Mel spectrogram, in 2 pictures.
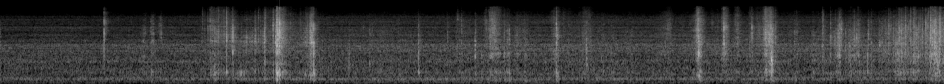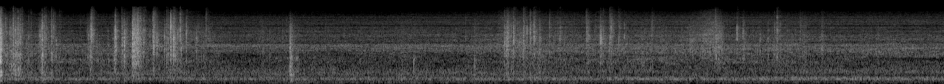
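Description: Cardboard snack box and its plastic wrapper being opened and handled, in a run of sharp crackles, rustles and clicks that is busiest from about two to eleven seconds in and comes back briefly later, over a steady low hiss.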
